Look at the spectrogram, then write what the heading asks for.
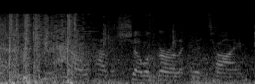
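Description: Rapid bursts of gunfire crackle through a Fallout 4 firefight, dense at first and then thinning out, with a voice talking over and between the shots.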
